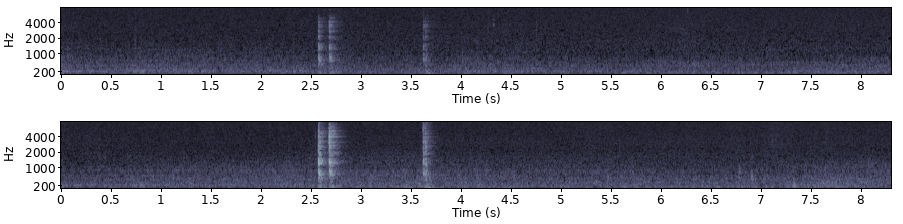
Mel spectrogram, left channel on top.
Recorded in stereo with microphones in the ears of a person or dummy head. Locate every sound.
2.6 s a cupboard door: 60° right (ahead or behind)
